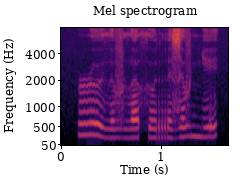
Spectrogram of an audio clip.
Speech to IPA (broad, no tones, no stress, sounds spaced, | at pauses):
ɹ ɵ ð ə v ð ʌ θ ʊ r ə z ə v ɲ e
